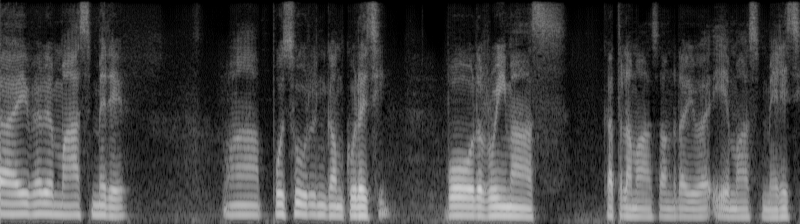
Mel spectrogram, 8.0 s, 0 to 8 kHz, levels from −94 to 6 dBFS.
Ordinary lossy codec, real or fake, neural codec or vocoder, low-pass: none; fake; codec, 16 kHz, 0.5 kbps, X-Codec, WavLM features, trained on Multilingual LibriSpeech; none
